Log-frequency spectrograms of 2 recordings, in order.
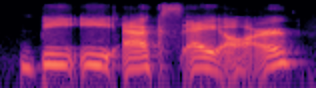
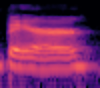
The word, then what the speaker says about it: Bexar: It's in Bexar County, which back when I recorded it, I said Bexar County, which is part of the humbling part because it's Bexar. It's pronounced bear.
